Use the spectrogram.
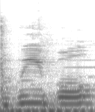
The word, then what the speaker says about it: Weeble: most um pronounceable names try laurac Weeble Noble what it l l o r l a k then Weeble like Weebles wobble but they don't fall down and and mobile uh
